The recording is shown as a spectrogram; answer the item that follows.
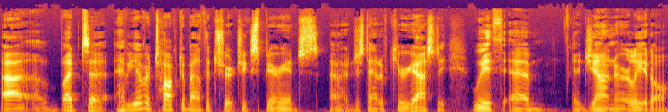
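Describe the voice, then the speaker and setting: A plain, everyday voice from a fairly low-pitched man, moderate in pace with lively intonation, on a very clean recording with a silent background. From Philadelphia suburbs. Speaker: podcast host. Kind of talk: casual interview chat.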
